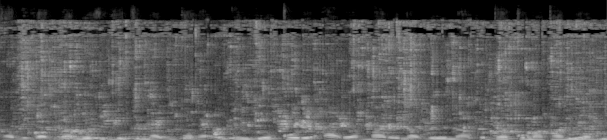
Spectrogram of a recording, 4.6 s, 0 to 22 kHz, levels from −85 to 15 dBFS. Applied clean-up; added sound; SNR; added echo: classical method log-MMSE.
